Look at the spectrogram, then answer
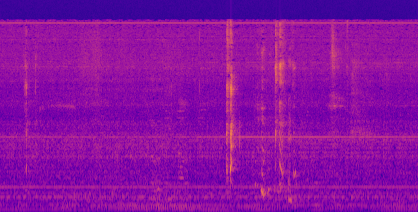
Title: says AHH + Hiccups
